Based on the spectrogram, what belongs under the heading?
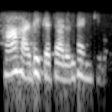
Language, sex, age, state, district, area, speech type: Marathi, female, 18-30, Maharashtra, Kolhapur, urban, conversation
